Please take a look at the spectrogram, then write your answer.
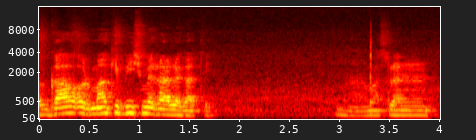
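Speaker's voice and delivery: ordinary talk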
